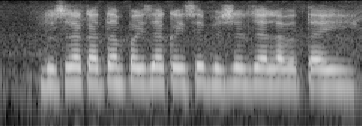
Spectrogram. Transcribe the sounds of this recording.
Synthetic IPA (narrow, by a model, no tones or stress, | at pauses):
d̪usɾjakat̪əmpəjsakəjsebʱesəld͡ʑalaʋət̪ai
